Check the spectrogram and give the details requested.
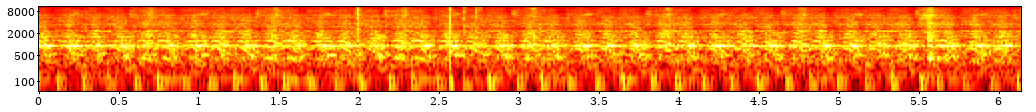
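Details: Mercedes OM617 diesel with newly installed glow plugs: starter spins the engine at an even cranking pace with no firing or pickup at all; cranks but won't start.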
